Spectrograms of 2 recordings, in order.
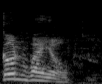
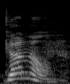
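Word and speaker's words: gunwale: going to pronounce that gunnel gunnel instead of gun whale no it's gunnel and now i'm just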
